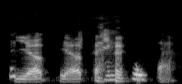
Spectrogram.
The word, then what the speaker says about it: Kota: And Kota, right? Yes? No? Kota, yep. All right. You say it for us so we can hear No, it. it's yeah, you said it right, Kota.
